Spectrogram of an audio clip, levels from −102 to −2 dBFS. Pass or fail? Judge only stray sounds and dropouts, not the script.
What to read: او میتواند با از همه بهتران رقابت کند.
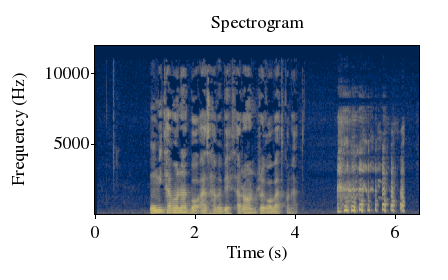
fail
